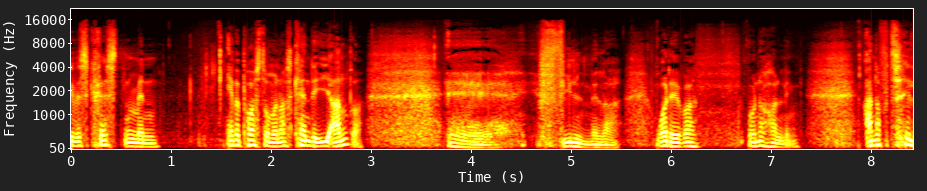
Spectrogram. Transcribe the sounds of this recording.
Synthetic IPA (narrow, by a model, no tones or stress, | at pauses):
ʋeskʰʁɛsd̥n̩men | jæʋepʰɒ̽sd̥ɔ̰ːmænɒ̽skʰænd̥e̝iɑ̈nd̥ʁɐ | ø | fil̰melɐwɒɾeʋɐɔ̽nɐɦɒ̽l̰ne̝ŋʔɑ̈nd̥ʁɐfɒ̽t͡sʰel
